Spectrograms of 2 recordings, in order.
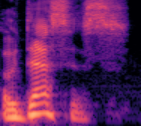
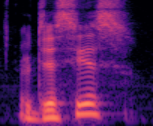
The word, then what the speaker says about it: Odysseus: Like in my home base right now, I talk to Odysseus a lot. Odysseus? Odysseus. Eventually I'll say his name right. Just think Odyssey when you say his name.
